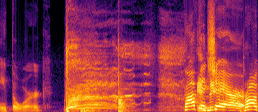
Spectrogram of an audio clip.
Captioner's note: laughs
